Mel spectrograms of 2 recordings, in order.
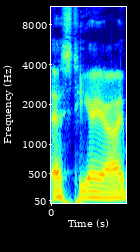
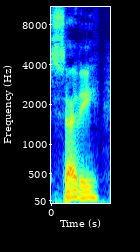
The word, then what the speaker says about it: SETI: wanna let you know steady not sta I but SETI is the search for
